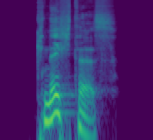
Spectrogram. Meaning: genitive singular of Knecht
- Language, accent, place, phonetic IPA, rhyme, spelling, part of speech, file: German, Germany, Berlin, [ˈknɛçtəs], -ɛçtəs, Knechtes, noun, De-Knechtes.ogg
